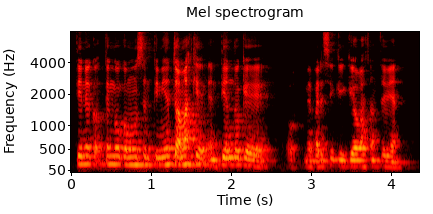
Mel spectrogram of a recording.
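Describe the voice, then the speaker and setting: A man's voice: fairly high pitch, fairly quick. Chilean man in an echoey room. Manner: reflective, often rephrasing and qualifying himself. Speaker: interview guest, podcast production executive. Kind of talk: conversational interview answers. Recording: roomy, echoey sound.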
